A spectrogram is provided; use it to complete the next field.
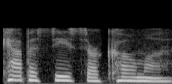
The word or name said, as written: Kaposi's sarcoma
